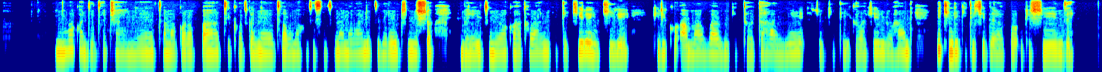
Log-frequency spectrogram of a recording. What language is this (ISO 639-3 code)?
run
